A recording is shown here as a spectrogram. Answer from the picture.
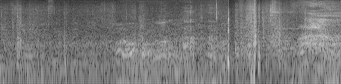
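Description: Baseball bat hitting a pitched ball with sharp knocks about three seconds in, a mishit, off-centre contact that sends the ball along the ground.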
